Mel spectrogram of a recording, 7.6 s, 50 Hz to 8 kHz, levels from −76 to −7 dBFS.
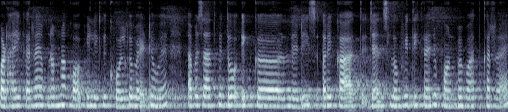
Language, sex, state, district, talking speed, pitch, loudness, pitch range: Hindi, female, Chhattisgarh, Raigarh, 265 wpm, 225 Hz, -18 LUFS, 220-235 Hz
